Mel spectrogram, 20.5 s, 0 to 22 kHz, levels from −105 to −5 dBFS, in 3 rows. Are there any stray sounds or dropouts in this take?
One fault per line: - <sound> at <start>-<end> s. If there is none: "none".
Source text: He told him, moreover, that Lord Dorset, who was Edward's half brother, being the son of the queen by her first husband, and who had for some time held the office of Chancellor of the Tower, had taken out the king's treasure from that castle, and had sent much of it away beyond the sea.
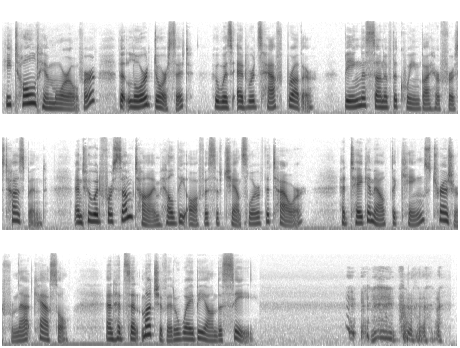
- laugh at 18.8-20.4 s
